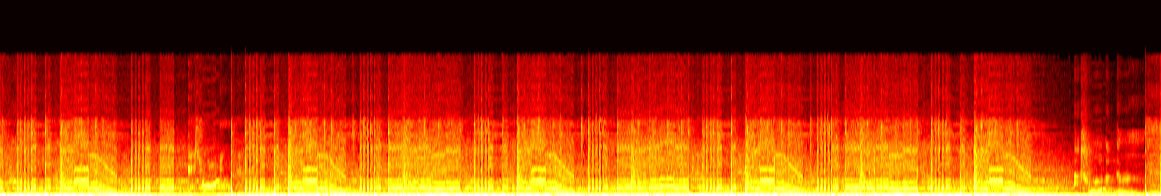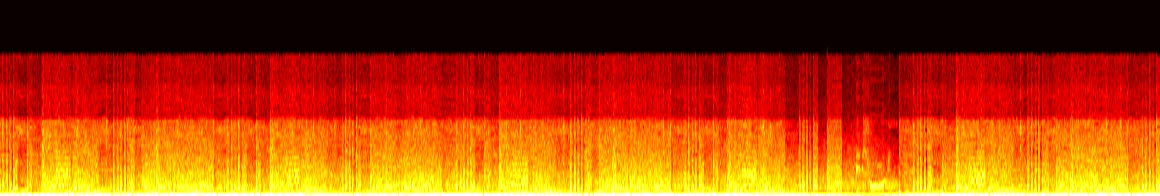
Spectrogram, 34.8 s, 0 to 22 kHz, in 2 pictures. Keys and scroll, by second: 5.0 ctrl+space, 8.9 ctrl+z, 16.7 ctrl+s, 32.6 shift+Right, 33.2 shift+Left, 34.4 Right.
